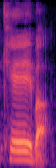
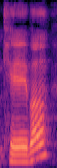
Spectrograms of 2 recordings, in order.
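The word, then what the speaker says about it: 競馬: 요게 중요합니다 글자는 그렇죠 말을면 말마자 만해요 이때 발음은 바입니다 명심하세요입니다 케바 경마는 케바 바 뒤글자 했던 거 바퀴륜 자거든요 경륜이 발음은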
